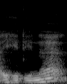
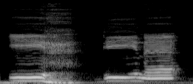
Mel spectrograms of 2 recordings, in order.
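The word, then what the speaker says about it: اهدنا: Jadi harus diketahui cara membaca lafadz ihdina, itu dialirkan suara dan juga udaranya, bukan dipantulkan dan diseret-seret. Jadi bacaan yang benar adalah ihdina, bukan ihdina.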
